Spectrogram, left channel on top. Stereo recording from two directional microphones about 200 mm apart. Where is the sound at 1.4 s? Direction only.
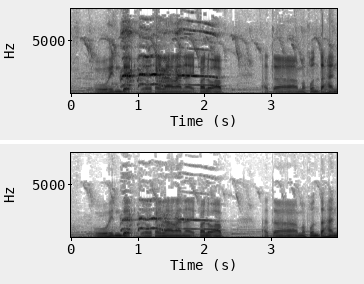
35° right (ahead or behind).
